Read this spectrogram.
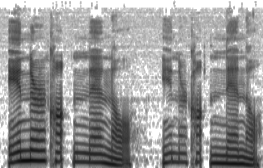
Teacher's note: And now we've got an N-T-A-L at the very end. That A-L is a weak syllable, so the T is gone. N plus T plus a weak syllable.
